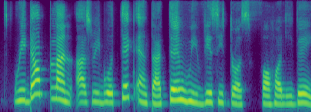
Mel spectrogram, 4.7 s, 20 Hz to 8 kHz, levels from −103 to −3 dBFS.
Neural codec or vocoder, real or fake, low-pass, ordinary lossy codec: codec, 16 kHz, 1 kbps, X-Codec, HuBERT features, trained on balanced general audio; fake; none; none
